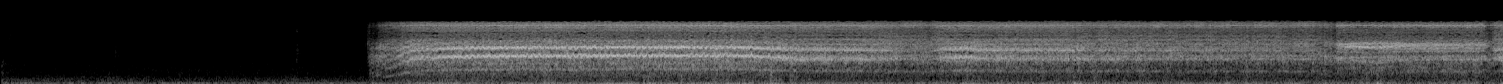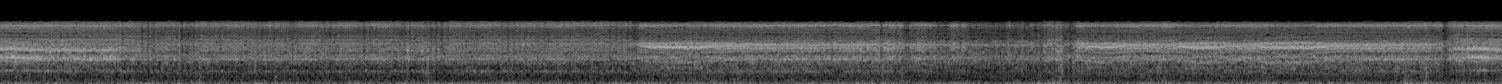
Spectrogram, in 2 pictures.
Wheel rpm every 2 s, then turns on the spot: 0, 0, 100, 160, 160, 160, 160, 160, 160, 160, 160, 160, 160, 160, 160.
none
